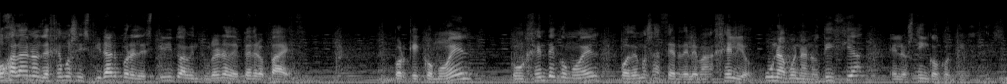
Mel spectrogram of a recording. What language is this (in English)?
Spanish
